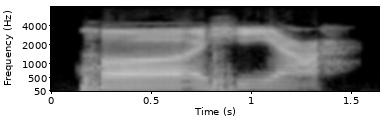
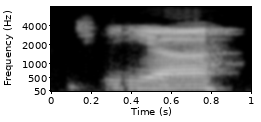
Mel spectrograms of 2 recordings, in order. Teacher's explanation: এটা বড় হা জি হবে না, ছোট হা হবে, গম্ভীর আওয়াজে গশিয়া।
